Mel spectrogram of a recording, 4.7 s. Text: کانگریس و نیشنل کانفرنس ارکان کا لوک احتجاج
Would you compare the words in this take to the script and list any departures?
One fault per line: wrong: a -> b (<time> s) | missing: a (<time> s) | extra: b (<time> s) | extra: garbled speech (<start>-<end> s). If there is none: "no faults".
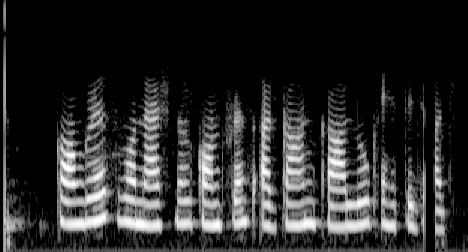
no faults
